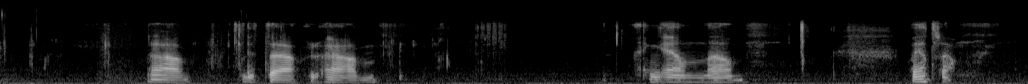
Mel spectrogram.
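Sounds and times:
person chewing and eating slices of roast beef: 0.0s - 1.2s, 1.9s - 2.5s, 3.8s - 5.1s
speech: 1.5s - 4.1s, 6.5s - 7.7s, 9.1s - 9.7s.

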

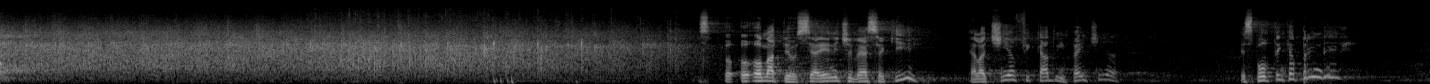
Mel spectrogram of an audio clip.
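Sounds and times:
people clapping: 0.0s - 7.1s
speech: 7.0s - 11.3s, 12.4s - 13.5s.

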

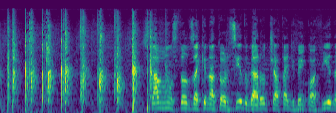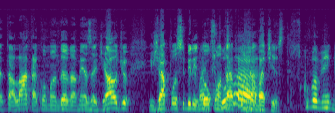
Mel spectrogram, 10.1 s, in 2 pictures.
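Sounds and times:
hand claps: 0.0s - 2.7s
speech: 2.3s - 10.0s
laughter: 8.1s - 9.1s.

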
